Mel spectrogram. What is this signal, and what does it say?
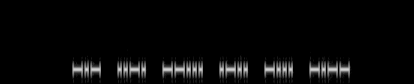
Morse code, heard as a keyed tone, about 40 wpm, spaced as for 29 wpm, 690 Hz. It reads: KF7LBY
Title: USA Call Signs - 6 Characters - 2x Character Spacing - 40wpm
